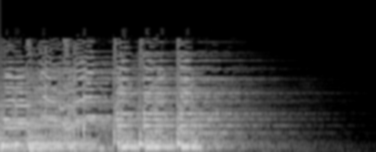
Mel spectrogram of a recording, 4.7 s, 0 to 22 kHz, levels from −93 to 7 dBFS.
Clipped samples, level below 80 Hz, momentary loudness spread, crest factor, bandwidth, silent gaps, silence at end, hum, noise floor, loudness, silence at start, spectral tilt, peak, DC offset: under 0.1%; -28 dBFS; 14 LU; 16 dB; 9 kHz; none; 1.7 s; none; -75 dBFS; -15 LUFS; 0 s; -5.5 dB/octave; 0 dBFS; under 0.1%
